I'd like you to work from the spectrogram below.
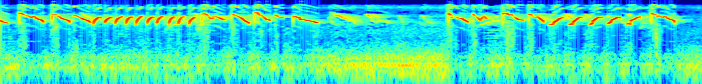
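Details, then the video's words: Kept white-eye singing with open beak, showing its repertoire: rapid strings of sharp, repeated looping high whistles, about two to three per second, broken by a brief quiet gap before resuming. "Suara Burung Pleci Gacor Buka Paruh Bongkar Isian"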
